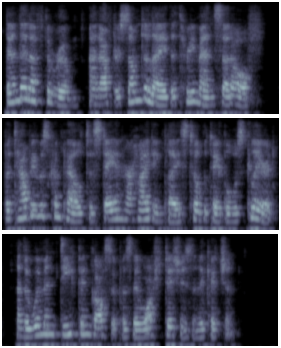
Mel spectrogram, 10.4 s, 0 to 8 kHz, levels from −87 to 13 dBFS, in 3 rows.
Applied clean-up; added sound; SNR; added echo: none; none; none; reverberation time 0.2 s.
